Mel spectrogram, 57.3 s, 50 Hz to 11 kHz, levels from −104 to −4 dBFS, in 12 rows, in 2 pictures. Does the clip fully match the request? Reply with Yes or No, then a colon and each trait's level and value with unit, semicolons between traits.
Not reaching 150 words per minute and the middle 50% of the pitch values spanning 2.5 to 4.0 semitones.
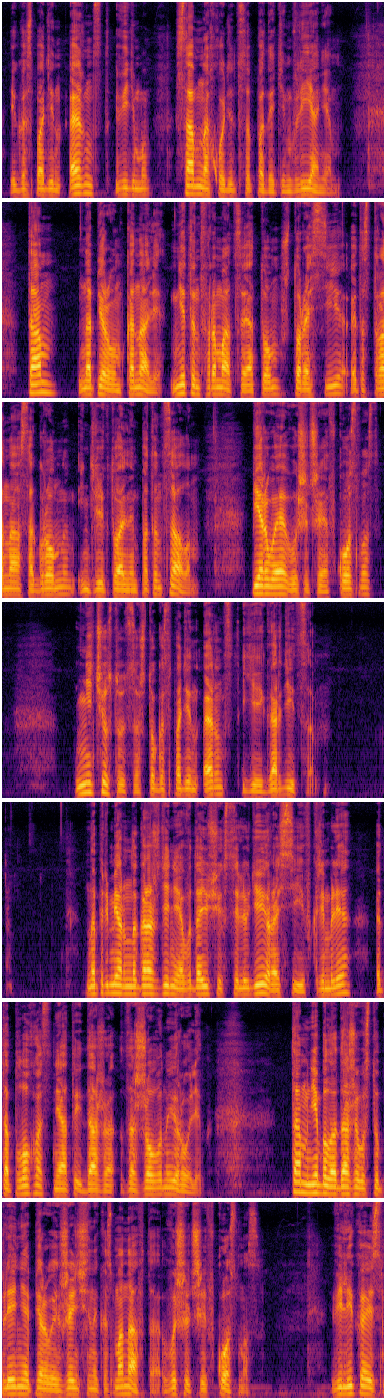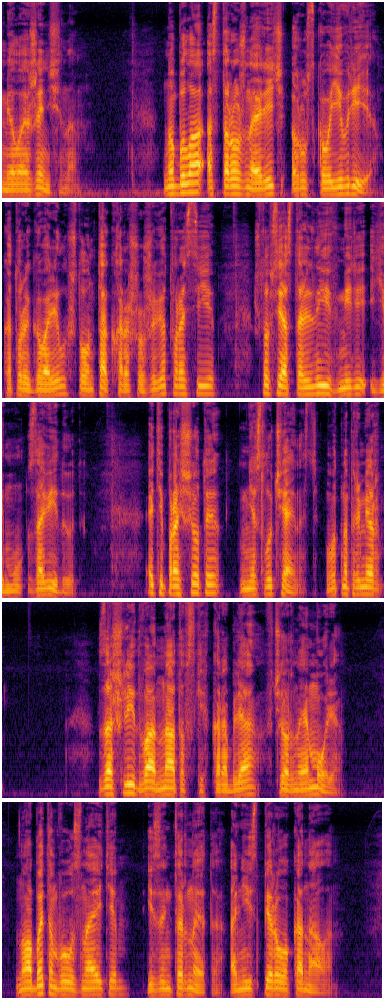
Yes: average, 115 wpm; average, 3.6 semitones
